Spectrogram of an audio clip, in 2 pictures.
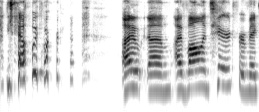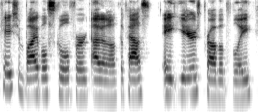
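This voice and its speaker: Very slowly, a woman talks at a medium pitch and uses ordinary pitch variation. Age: 60s. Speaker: program member. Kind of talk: casual chat. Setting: video call.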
